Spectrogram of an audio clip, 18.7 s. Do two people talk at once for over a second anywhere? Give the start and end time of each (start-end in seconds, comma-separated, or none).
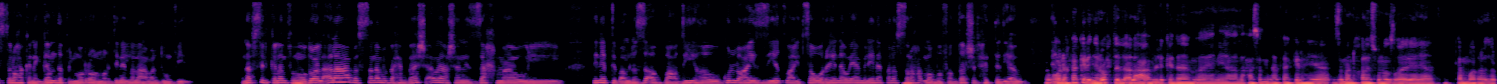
none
